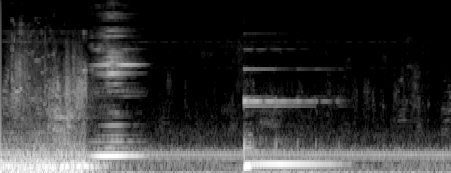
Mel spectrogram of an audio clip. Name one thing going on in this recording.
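An electronic interface chimes softly as a menu opens.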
